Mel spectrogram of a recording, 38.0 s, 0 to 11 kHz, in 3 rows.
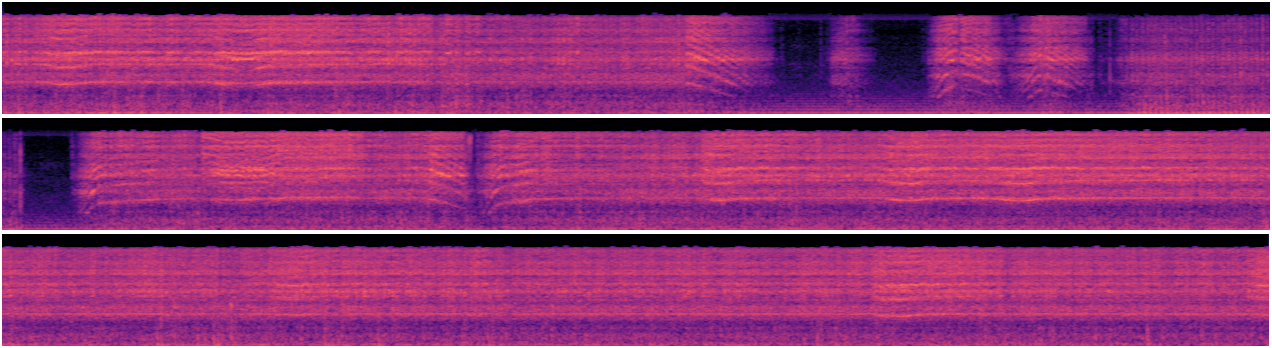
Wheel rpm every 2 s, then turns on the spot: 230, 230, 230, 120, 30, 40, 60, 210, 120, 220, 230, 230, 230, 230, 230, 240, 230, 230, 230.
10-12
